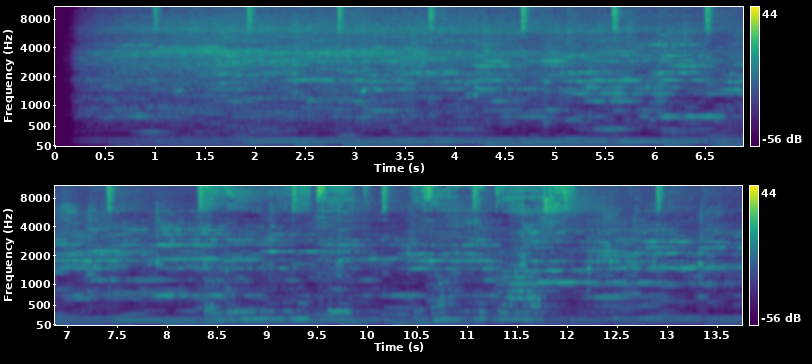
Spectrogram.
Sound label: Backing Track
